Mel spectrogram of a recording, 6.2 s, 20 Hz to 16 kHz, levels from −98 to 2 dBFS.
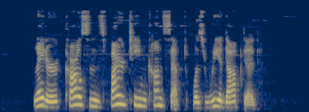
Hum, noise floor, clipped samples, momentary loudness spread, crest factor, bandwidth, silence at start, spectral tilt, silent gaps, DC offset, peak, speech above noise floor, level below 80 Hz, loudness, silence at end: none; -88 dBFS; under 0.1%; 10 LU; 18 dB; 11.5 kHz; 0.65 s; -3 dB/octave; none; under 0.1%; -6 dBFS; 66 dB; -74 dBFS; -23 LUFS; 1.1 s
